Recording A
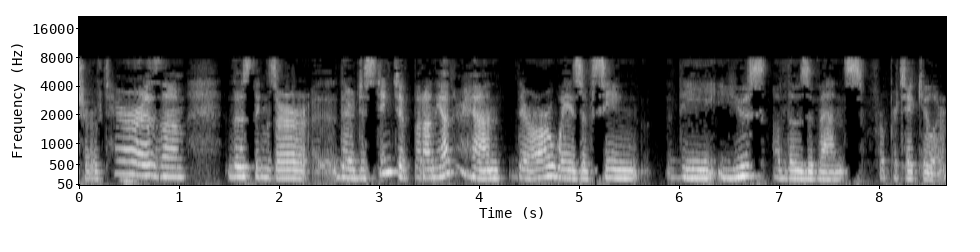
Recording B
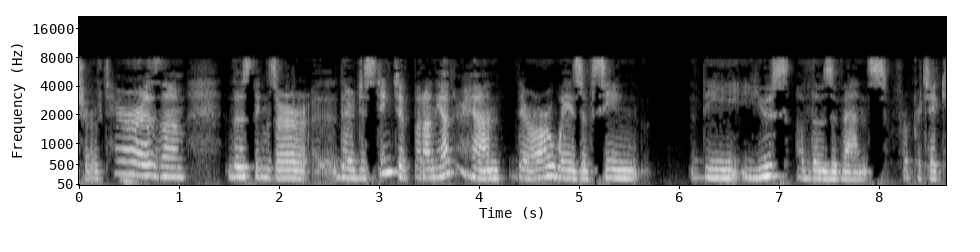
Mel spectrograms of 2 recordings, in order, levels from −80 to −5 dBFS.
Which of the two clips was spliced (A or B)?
A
